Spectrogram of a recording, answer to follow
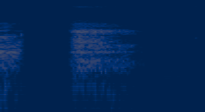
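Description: A woman's faint breath out, a short soft sigh about a second in, after a briefer breath at the start.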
